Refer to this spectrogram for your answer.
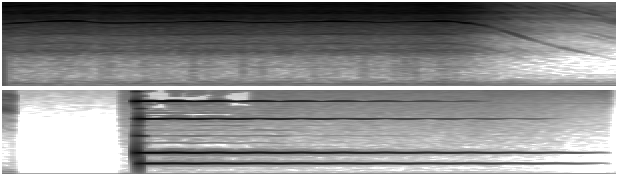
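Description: A dentist's drill whirs with a steady, high-pitched whine for about two seconds, then winds down; after a short silence a single bright bell ding rings out and slowly fades.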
